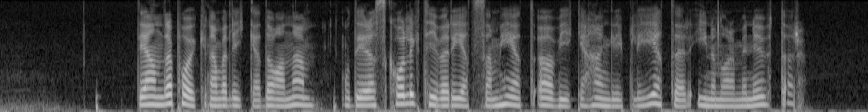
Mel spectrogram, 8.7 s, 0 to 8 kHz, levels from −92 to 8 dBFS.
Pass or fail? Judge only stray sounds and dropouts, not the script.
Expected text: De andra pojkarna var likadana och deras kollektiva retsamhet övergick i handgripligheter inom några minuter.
pass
